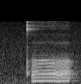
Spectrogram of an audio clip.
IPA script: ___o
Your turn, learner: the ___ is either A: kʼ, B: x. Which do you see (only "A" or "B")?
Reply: A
